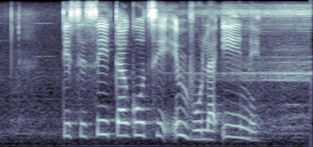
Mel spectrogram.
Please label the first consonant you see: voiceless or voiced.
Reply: voiceless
